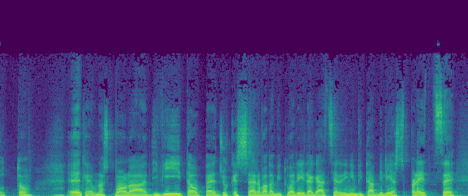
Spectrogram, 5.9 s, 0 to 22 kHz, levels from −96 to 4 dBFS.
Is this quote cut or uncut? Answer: cut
